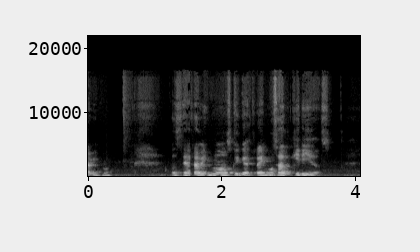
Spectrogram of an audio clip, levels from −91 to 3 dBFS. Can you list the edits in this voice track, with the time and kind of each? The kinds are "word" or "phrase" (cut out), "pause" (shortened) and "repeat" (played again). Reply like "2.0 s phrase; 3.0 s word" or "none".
1.5 s word; 2.2 s word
